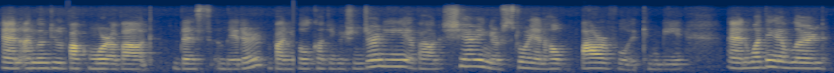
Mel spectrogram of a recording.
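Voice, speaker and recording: A woman's voice: mid-range voice, steady tone, brisk, muffled recording. A woman in her twenties from Nepal, talking to camera in a casual vlog and sounding earnest and encouraging like a life coach.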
